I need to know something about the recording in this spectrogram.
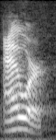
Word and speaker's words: hour: you or silent hechas so an hour so in the word an hour we don't hear the H it's called a silent h so that's why we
